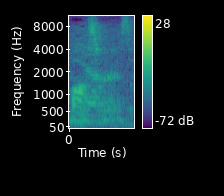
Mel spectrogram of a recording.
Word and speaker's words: Bosphorus: Yeah, the Bosphorus.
